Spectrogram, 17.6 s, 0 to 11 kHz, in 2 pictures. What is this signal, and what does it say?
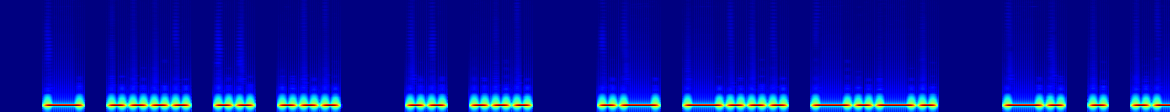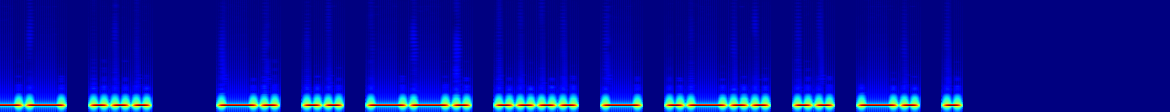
Morse code, heard as a keyed tone, about 15 wpm, 700 Hz. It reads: THIS IS ABC NEWS NIGHTLINE
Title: Sets of 5 Words 15wpm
